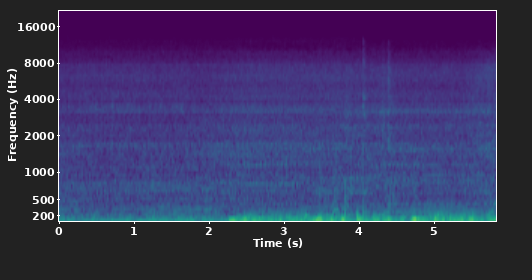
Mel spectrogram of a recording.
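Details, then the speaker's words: Starboard boat engine after cleaning injectors on cylinders 1 and 2, which had caused a misfire breaking up around 2,500–3,000 rpm with no load: deep steady rumble stepping up and holding even, no stutter; now runs smoothly. "There'd be a little bit of a misfire. You could see it in the motor, you could hear it, you could feel it in the boat. And now, it's running smooth."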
